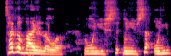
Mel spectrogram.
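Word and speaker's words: Tagovailoa: Why does it sound with an N, but it's spelled with no N? It's Tonga Vailoa, but when you pronounce it, it's Tonga Vailoa.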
